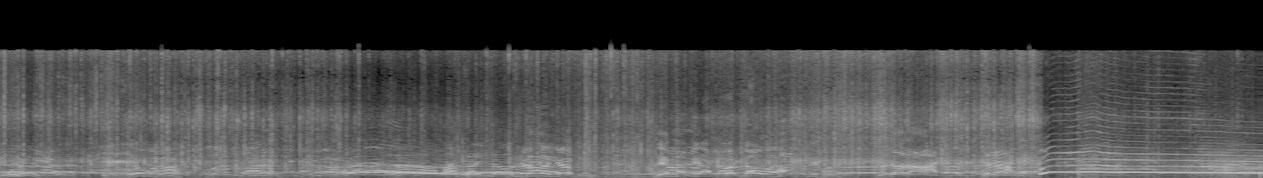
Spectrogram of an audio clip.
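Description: A large bonfire crackles and roars.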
